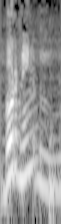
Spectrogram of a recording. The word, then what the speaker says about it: Burning: ¿De Burning? ¿Cómo se dice? – Burning. – Burning, pero es Burning. – Sí, pero son madrileños, es Burning.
